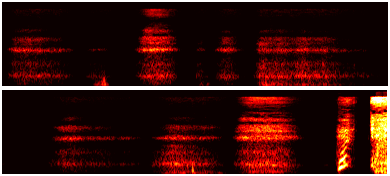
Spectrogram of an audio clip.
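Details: Person with a cold and sinusitis, eyes streaming and nose constantly running, makes repeated breathy sniffs and catches that build into sharp sneezes; non-stop sneezing.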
